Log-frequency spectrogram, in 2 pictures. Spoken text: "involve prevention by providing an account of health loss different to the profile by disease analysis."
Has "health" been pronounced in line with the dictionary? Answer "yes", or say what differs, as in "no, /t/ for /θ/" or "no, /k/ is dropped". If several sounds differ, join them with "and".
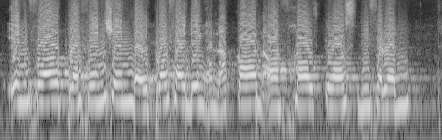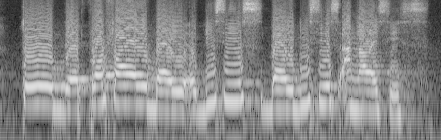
no, /t/ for /θ/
